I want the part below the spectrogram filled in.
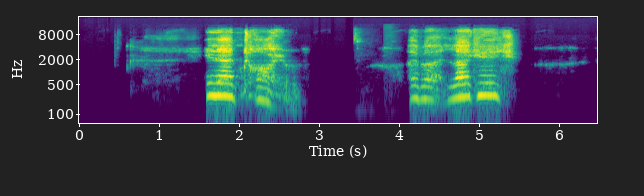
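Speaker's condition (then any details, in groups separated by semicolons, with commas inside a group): Cerebral palsy with ataxia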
